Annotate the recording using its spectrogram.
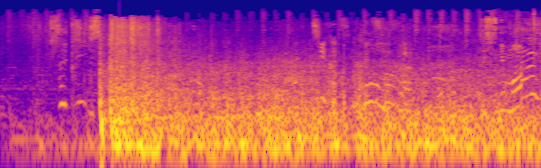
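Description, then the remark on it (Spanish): A sudden, loud explosion from the Russian invasion of Ukraine bursts out near the start, followed by sustained rumbling and chaotic background commotion, with voices and shouting mixed into the noise. “Y este sábado se cumplen dos años de este sonido.”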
